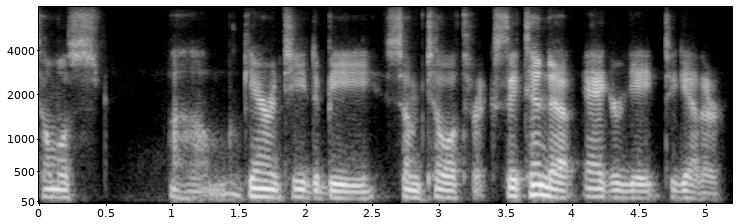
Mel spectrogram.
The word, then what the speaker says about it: Ptilothrix: Ptilothrix. So yeah, there's a silent P on the front, just to trip us up.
